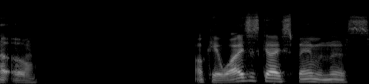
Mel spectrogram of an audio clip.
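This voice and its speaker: A man speaks quietly at a medium pitch. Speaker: gaming streamer. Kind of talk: live gameplay stream chat.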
